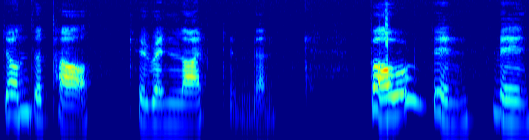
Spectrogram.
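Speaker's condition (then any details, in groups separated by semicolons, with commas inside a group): Cerebral palsy; oxygen starvation at birth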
